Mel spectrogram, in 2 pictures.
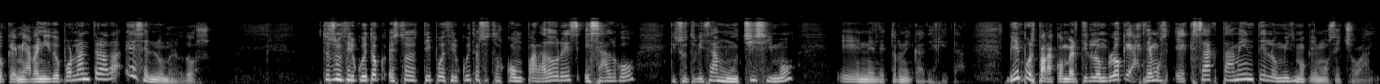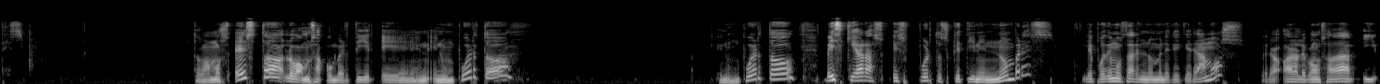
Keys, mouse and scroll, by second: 6.5 click, 7.7 scroll up 2, 8.4-10.1 right drag, 16.7 click, 17.9 click, 18.8 click, 19.9 click, 20.9 click, 21.8 click.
